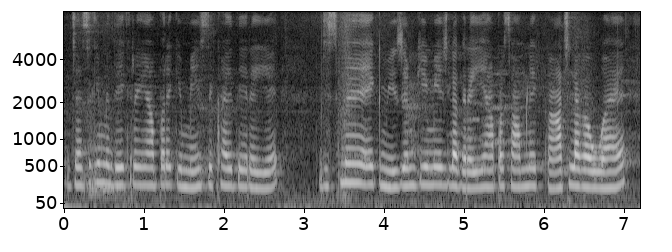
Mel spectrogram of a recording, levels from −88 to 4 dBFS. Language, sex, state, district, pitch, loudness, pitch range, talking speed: Hindi, female, Bihar, Gopalganj, 235 Hz, -23 LUFS, 220-245 Hz, 240 wpm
